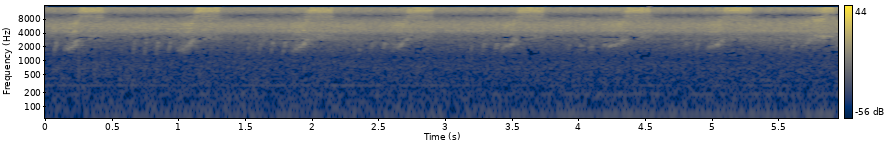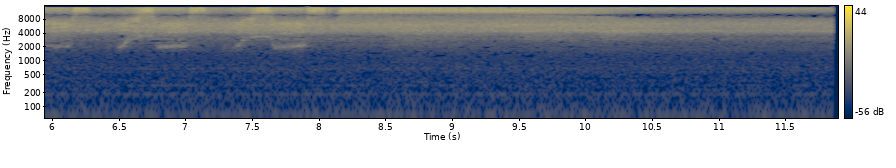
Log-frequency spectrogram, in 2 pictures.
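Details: Meimuna opalifera cicada singing, a harsh steady buzz overlaid with repeated rhythmic pulses roughly every half second to second, sharp rasping strokes throughout, with constant background noise.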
